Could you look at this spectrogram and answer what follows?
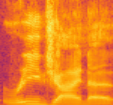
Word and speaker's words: Regina: city is Saskatchewan um everybody always makes the city that rhymes with fun joke and I always wonder like it doesn't rhyme with fun it rhymes with vagina say the city that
